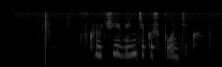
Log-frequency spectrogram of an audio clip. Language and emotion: Russian, neutral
